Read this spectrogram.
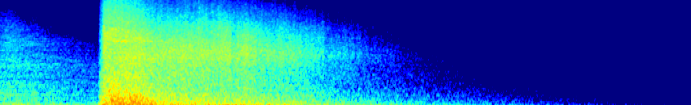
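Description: A deep impact booms and rumbles away.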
